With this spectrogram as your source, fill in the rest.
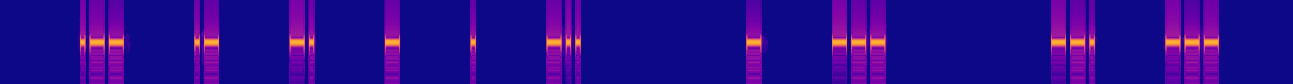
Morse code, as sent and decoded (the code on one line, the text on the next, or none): .-- .- -. - . -.. / - --- / --. ---
WANTED TO GO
